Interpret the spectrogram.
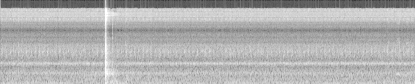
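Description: Nissan Patrol's engine idling steadily while the vehicle stands still. About two seconds in there is one loud, sharp bang that rings briefly.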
